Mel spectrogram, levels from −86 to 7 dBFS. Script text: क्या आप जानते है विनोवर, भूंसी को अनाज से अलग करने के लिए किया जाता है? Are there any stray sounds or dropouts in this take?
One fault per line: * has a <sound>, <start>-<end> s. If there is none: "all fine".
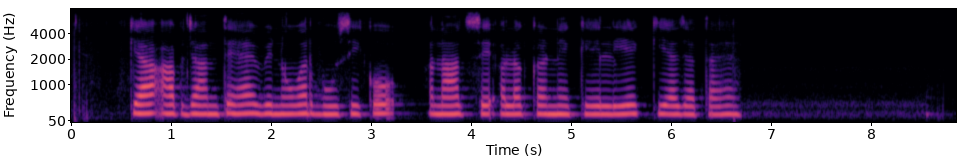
all fine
